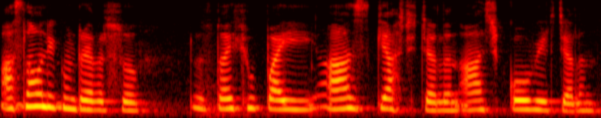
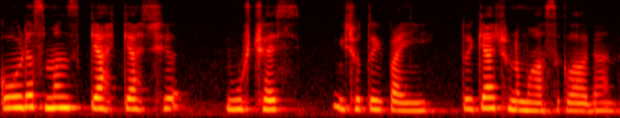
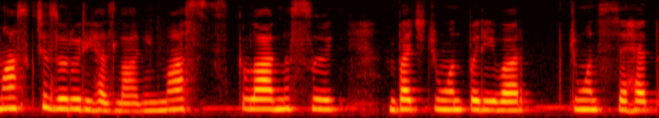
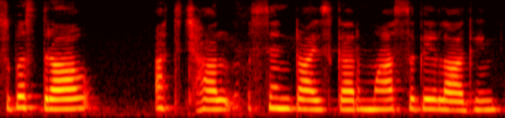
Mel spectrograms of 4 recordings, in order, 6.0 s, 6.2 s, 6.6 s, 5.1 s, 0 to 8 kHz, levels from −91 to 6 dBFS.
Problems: none marked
